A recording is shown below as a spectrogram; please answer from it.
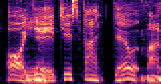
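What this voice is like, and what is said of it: Sultry put-on Kiwi accent. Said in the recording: “With a deeply sexual accent.”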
